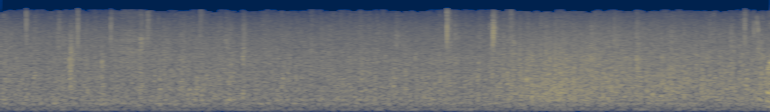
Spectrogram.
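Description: Steady rain pattering on a surface, dense and continuous, with scattered sharper drops; no voices.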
